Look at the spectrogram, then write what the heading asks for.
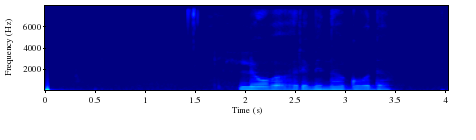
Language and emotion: Russian, neutral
